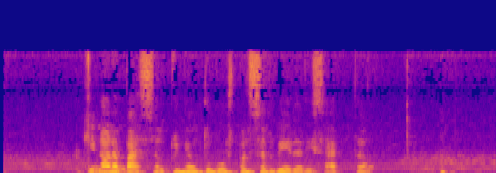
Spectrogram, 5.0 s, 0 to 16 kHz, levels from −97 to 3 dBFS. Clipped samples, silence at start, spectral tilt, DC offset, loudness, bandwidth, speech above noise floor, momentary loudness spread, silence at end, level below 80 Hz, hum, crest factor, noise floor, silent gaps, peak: under 0.1%; 0.25 s; -5 dB/octave; under 0.1%; -21 LUFS; 11.5 kHz; 26 dB; 17 LU; 0.3 s; -52 dBFS; none; 22 dB; -46 dBFS; none; 0 dBFS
